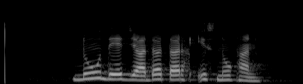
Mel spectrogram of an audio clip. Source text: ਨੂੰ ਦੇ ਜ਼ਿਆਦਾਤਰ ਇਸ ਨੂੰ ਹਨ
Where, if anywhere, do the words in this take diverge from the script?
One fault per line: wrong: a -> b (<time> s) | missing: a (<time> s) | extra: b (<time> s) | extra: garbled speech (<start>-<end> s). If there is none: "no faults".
no faults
